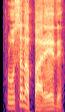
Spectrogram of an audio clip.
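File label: "Ruca Na Parede", patua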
